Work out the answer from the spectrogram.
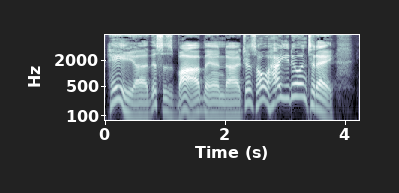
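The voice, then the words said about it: Mock telemarketer voice. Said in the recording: “If you sound like a telemarketer,”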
